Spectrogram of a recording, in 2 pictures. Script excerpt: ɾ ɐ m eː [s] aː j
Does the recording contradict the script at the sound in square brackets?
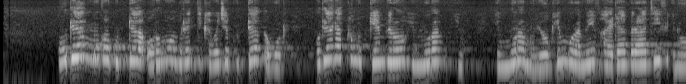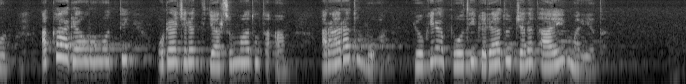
yes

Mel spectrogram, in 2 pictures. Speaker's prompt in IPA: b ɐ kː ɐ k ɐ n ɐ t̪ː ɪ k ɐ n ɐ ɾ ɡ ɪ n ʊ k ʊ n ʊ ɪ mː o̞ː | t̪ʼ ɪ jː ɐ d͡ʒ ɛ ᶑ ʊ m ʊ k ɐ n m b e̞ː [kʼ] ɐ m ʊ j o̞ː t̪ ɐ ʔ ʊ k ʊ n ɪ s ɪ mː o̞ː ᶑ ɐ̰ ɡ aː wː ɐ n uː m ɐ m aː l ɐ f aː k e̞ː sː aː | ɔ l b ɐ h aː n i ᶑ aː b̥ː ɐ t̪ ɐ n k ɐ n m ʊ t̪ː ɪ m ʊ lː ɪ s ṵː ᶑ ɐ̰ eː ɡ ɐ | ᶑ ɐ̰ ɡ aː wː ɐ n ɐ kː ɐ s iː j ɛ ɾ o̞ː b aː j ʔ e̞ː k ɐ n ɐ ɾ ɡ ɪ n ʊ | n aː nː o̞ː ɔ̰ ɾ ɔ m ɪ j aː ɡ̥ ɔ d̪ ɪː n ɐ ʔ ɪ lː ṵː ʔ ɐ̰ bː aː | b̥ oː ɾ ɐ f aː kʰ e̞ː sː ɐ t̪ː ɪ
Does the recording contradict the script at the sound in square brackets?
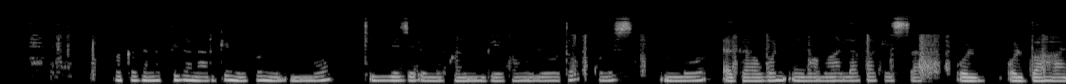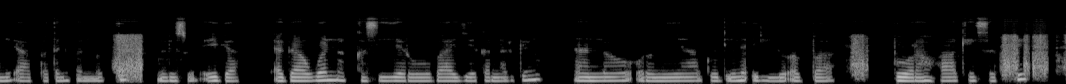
yes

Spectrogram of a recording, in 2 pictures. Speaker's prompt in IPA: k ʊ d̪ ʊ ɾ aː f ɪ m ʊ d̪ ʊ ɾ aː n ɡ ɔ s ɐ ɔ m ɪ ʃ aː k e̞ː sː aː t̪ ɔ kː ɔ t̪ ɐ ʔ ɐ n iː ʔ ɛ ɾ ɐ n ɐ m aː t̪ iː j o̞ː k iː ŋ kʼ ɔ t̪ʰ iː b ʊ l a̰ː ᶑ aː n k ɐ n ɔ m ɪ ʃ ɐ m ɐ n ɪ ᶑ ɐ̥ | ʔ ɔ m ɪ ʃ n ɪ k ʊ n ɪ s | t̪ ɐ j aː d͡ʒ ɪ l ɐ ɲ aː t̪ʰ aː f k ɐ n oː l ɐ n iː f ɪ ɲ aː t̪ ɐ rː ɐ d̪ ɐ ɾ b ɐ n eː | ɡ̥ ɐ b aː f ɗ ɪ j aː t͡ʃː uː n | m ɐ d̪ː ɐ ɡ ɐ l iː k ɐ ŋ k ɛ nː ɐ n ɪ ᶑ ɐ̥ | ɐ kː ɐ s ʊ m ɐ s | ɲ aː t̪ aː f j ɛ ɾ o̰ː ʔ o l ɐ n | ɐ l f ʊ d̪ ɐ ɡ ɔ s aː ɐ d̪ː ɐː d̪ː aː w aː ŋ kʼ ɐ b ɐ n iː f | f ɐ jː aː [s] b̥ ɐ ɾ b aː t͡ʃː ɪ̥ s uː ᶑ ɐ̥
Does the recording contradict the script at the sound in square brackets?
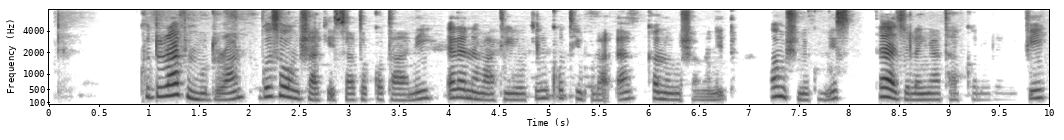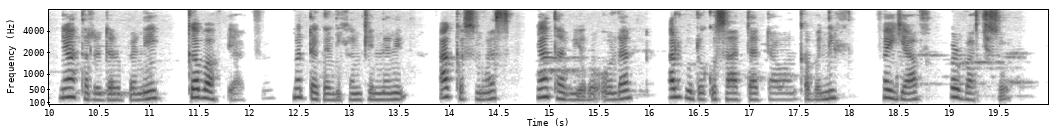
yes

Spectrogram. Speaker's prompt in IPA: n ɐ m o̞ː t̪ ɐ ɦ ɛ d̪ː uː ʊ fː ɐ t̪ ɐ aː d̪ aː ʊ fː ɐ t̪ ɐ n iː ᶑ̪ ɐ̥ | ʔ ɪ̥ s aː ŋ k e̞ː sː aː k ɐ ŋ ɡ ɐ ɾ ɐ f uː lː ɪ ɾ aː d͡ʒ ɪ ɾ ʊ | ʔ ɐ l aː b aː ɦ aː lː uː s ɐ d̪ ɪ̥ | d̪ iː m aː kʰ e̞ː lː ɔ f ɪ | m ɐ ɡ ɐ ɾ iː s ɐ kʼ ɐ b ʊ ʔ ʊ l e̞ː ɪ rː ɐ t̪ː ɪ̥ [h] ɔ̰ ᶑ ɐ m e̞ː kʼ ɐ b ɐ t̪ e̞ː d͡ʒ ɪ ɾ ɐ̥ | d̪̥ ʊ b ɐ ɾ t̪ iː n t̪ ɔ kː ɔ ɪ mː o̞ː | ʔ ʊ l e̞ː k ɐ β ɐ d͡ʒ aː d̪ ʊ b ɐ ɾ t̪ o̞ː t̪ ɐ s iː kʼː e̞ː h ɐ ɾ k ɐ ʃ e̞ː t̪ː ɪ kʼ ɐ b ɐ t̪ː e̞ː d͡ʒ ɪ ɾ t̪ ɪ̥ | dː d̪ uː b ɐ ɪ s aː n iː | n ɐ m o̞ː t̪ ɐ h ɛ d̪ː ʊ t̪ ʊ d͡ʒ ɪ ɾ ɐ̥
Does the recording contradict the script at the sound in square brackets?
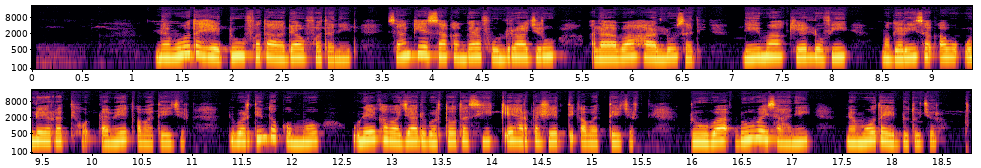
no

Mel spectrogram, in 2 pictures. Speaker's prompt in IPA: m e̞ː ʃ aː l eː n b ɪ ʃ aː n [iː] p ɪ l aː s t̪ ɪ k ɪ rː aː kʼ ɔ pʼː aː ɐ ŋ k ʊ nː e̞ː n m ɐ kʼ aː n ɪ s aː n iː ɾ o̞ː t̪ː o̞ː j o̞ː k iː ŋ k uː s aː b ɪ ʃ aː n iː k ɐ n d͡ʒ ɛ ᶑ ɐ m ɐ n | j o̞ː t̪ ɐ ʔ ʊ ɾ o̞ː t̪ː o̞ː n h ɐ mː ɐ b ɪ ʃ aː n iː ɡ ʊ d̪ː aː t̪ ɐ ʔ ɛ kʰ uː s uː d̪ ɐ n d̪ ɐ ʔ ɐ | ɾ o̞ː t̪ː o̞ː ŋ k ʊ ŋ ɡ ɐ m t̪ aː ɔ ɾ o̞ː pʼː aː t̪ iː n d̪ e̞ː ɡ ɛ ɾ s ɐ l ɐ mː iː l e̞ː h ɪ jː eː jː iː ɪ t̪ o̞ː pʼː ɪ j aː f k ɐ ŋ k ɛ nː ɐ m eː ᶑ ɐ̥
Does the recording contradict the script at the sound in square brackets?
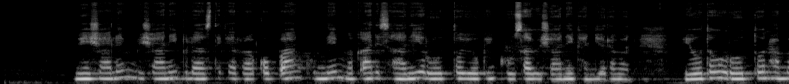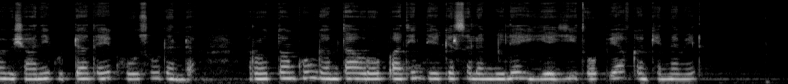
no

